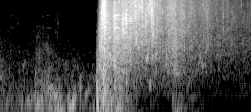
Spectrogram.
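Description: Water splashes loudly as a swimmer breaks the surface.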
